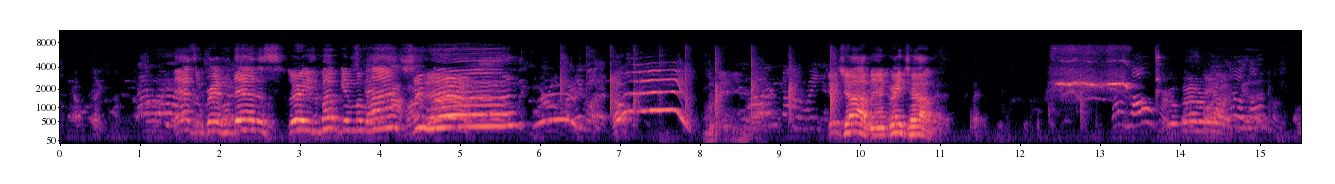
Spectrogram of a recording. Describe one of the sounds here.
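A man shouts and sings with animation into a microphone.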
